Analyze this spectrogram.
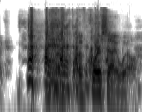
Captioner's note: all laughing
